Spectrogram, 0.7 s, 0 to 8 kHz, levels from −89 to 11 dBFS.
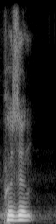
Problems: constant background noise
